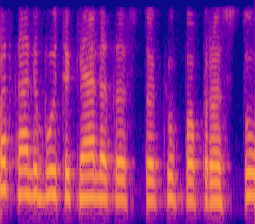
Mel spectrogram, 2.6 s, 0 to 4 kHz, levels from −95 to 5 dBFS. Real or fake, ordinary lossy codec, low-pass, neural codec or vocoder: real; AAC, 32 kbps; 3.6 kHz; none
